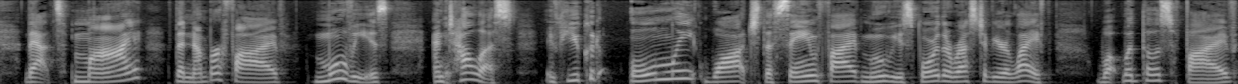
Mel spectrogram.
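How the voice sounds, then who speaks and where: On a very clean recording with a silent background, a woman with an unremarkable speaking voice talks at a fairly slow pace, medium pitch and lively intonation. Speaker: podcast co-host and author. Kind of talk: casual interview chat.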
